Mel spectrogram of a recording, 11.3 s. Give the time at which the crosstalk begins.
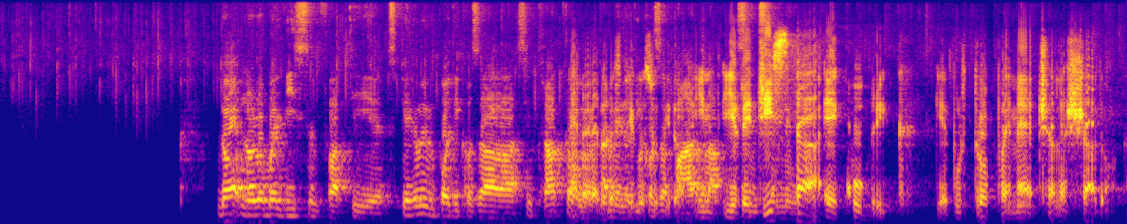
5.7 s

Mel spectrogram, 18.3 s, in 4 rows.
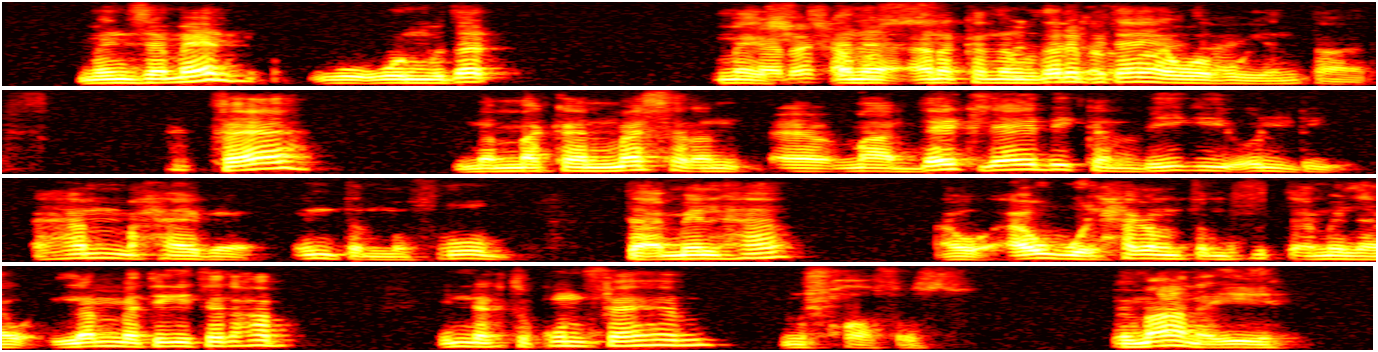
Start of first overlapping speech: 2.5 s

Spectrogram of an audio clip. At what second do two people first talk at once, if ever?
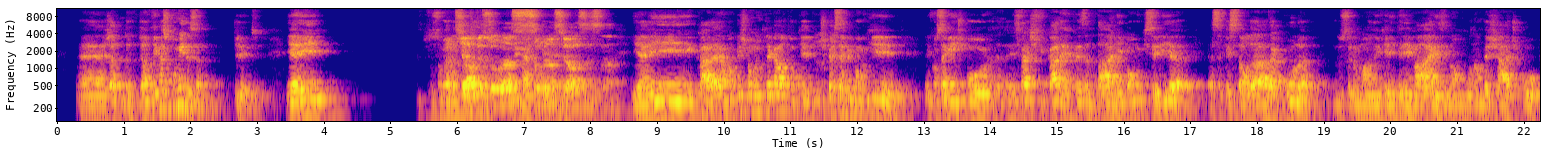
5.8 s

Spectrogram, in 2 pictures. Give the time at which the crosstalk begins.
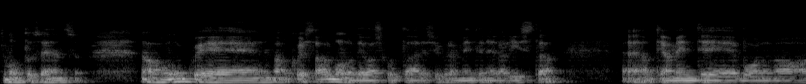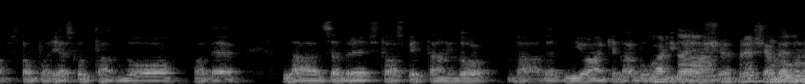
14.5 s

